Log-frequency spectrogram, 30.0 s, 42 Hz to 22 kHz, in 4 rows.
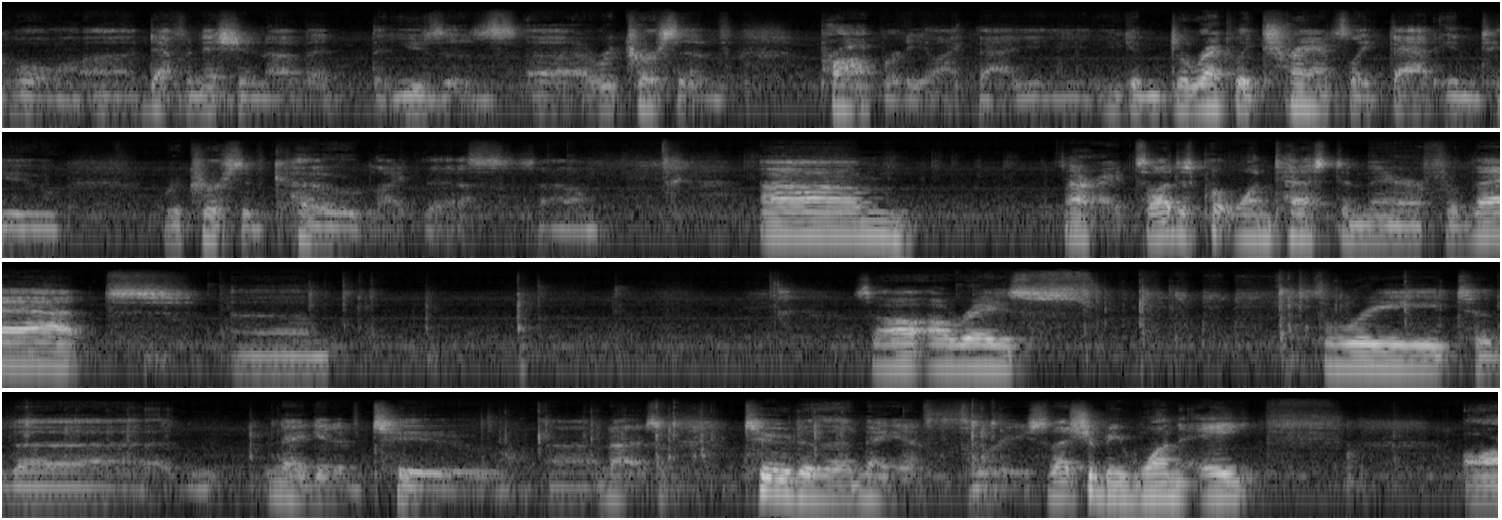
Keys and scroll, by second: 16.9 Return, 17.6 ctrl+v, 21.4 BackSpace, 21.5 BackSpace, 22.1 Down, 22.6-23.8 typing, 25.2 Up, 25.5 Left, 25.8 BackSpace, 25.9 BackSpace, 26.2 Down, 26.3 Right, 26.6 Right, 27.1 Left, 27.4-28.2 typing.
